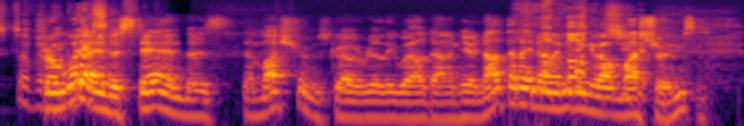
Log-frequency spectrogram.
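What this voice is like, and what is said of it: American accent. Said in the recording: “you've got an American accent.”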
